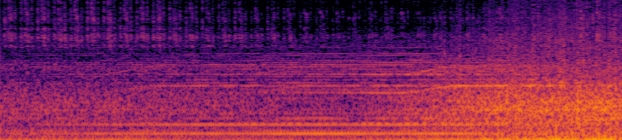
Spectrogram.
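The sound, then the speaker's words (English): A vehicle driving slowly along a street of white clapboard houses, a steady low engine rumble with a faint hum that swells slightly toward the end. “A vehicle drives slowly along a street of white, clapboard houses.”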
